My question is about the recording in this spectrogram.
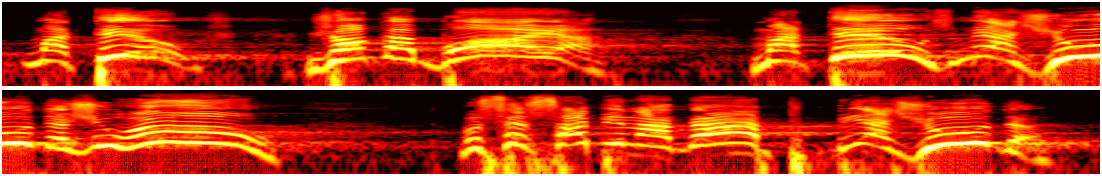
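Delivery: high, loud shouts for rescue; acted cry for help. Sinking Pedro shouting to the others in the boat, panicked yelling. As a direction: yell to your friends as if drowning. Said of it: "Ele não falou assim".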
